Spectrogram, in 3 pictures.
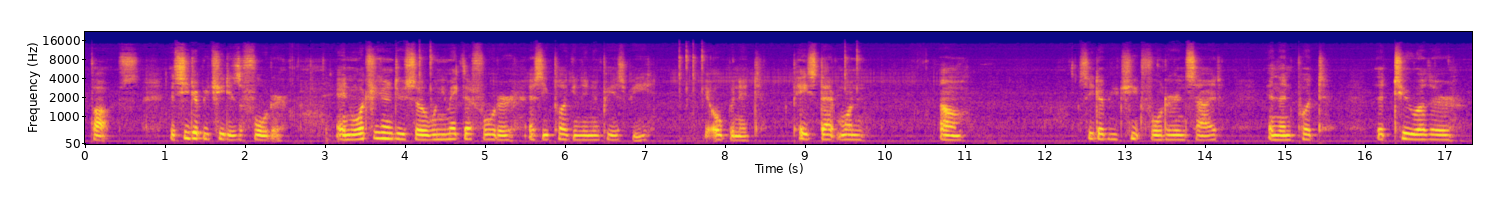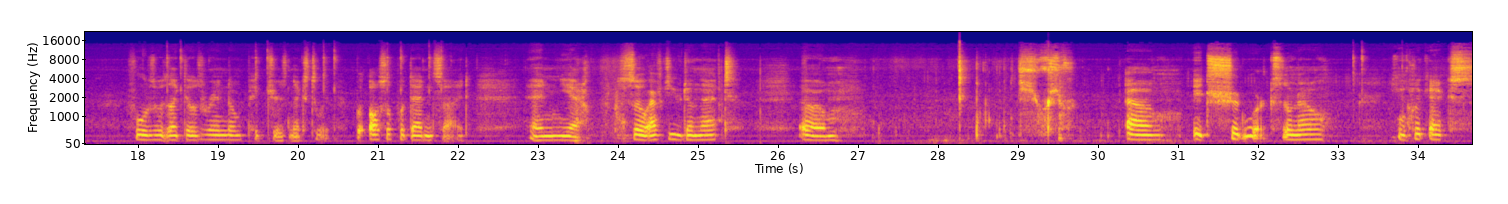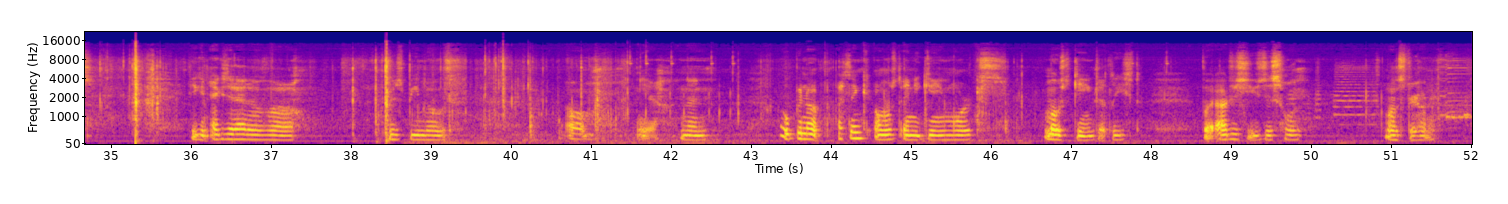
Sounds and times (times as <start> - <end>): Speech: 0.0 - 9.8, 10.7 - 11.1, 12.4 - 17.2, 17.9 - 22.2, 22.9 - 25.6, 26.3 - 26.8, 29.0 - 33.0, 33.7 - 34.8, 36.0 - 37.5, 38.4 - 39.4, 40.6 - 42.6, 43.4 - 47.9, 48.6 - 50.0, 50.8 - 51.8.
